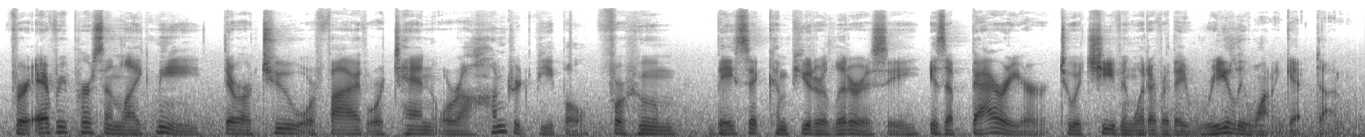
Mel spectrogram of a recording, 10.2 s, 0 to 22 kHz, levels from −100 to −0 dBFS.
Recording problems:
wind noise on the microphone; occasional gusts; 20 dB below the speech

